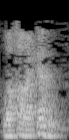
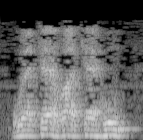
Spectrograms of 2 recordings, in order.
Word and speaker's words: وتاركهم: وتاركهم إياه وإياك، إياك أيها القارئ أن ننطق خطأ وتركهم، لا، وتاركهم في حروف مرققة.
